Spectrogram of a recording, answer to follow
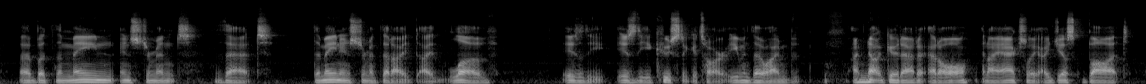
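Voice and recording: A man with a low pitch and vocal fry speaks at a moderate pace with fairly even intonation. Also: fairly bright tone.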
